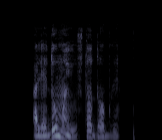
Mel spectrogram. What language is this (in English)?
Belarusian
